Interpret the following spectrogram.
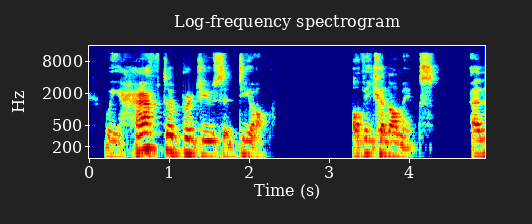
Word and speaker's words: Diop: the same way that Cheikh Anta Diop, or Diop as they pronounce it in France, revolutionized history, in the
